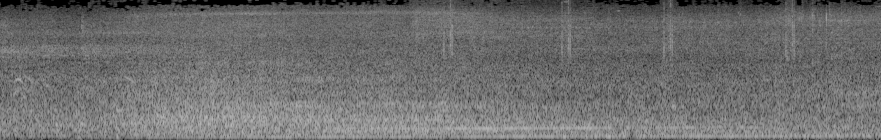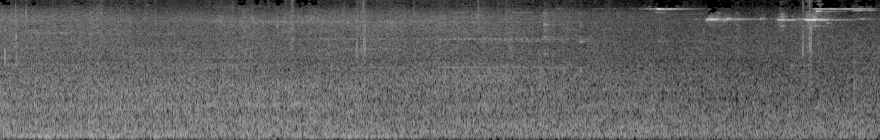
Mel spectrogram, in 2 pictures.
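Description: Road traffic on a city street: a steady wash of passing vehicles, with a low engine hum in the first half that slowly fades.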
